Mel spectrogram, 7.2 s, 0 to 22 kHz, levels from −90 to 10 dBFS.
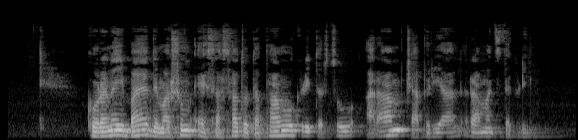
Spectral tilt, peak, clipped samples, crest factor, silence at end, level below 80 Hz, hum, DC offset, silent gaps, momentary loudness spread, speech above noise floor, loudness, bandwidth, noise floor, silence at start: -6.5 dB/octave; -6 dBFS; under 0.1%; 20 dB; 0.6 s; -66 dBFS; none; under 0.1%; none; 16 LU; 31 dB; -26 LUFS; 10 kHz; -56 dBFS; 0.5 s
